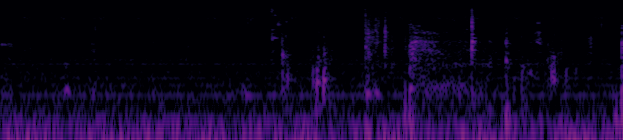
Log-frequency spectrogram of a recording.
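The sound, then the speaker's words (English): Quiet sipping of water: a few soft slurps and small swallowing clicks over a low background hum, with no talking. “I'm going to take a sip of water real quick, because for some reason, I'm yelling.”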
